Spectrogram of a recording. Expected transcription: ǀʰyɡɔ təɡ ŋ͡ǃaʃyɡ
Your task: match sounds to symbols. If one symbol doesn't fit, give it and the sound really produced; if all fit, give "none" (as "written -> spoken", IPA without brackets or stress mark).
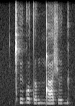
none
